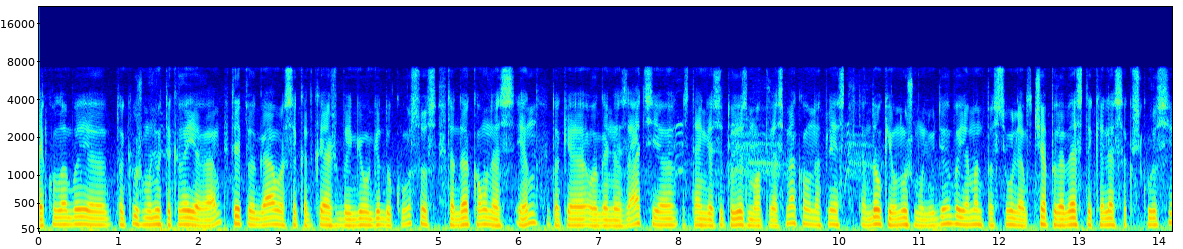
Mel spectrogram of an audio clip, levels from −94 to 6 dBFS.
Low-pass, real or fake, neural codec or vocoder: 7.2 kHz; real; none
